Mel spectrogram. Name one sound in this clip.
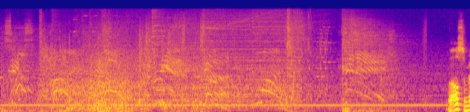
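Fast whooshing and chiming sound effects play throughout.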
